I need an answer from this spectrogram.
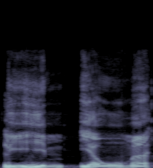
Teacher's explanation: Wa may yuwallihim masuk pada huruf lam yang bertasdid wallihim mim sukun bertemu ya idhar syafawi. Mim sukun dibaca jelas tanpa mendengung.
